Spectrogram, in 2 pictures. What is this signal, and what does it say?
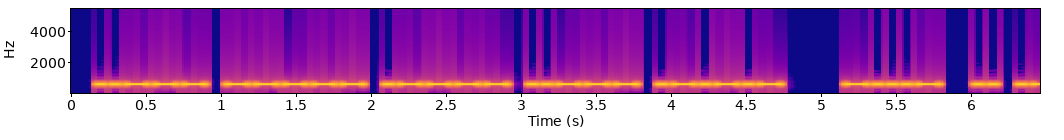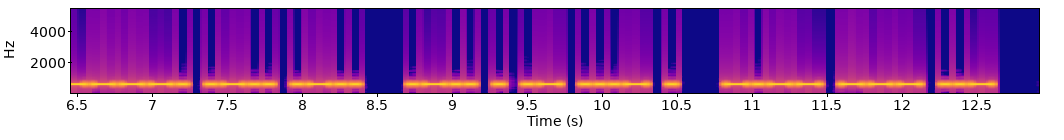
Morse code, heard as a keyed tone, about 25 wpm, 600 Hz. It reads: 2012. <BT> I'LL LEAVE YOU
